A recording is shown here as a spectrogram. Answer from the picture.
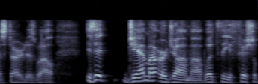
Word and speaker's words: Jama: ones of course Europe in some languages it's known as Yama as well because it's so yeah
